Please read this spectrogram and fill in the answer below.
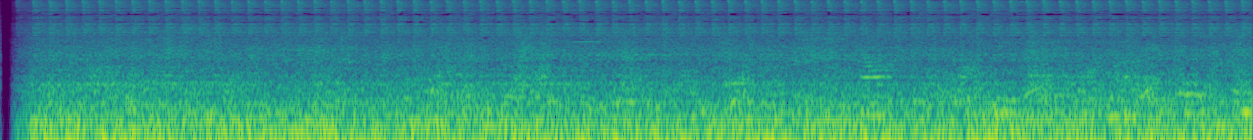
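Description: Steady low rumbling noise of an underground railway station, with faint voices in the background.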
